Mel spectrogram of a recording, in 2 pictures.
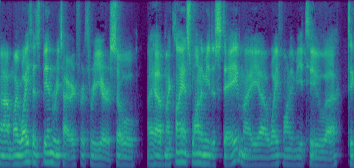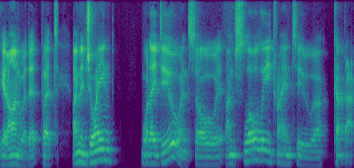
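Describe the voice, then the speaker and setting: This man has a Canadian accent and a normal speaking voice. His pitch is fairly low with ordinary variation, and he speaks at a fairly slow pace. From Ontario, Canada. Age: 60s. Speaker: cancer survivor, IT professional. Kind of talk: interview testimony. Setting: podcast. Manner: casual, with fillers.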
